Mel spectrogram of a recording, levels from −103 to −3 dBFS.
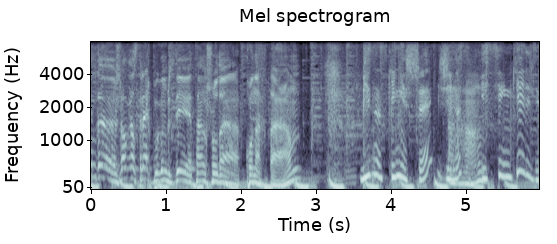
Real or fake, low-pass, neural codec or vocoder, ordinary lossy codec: real; none; none; none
